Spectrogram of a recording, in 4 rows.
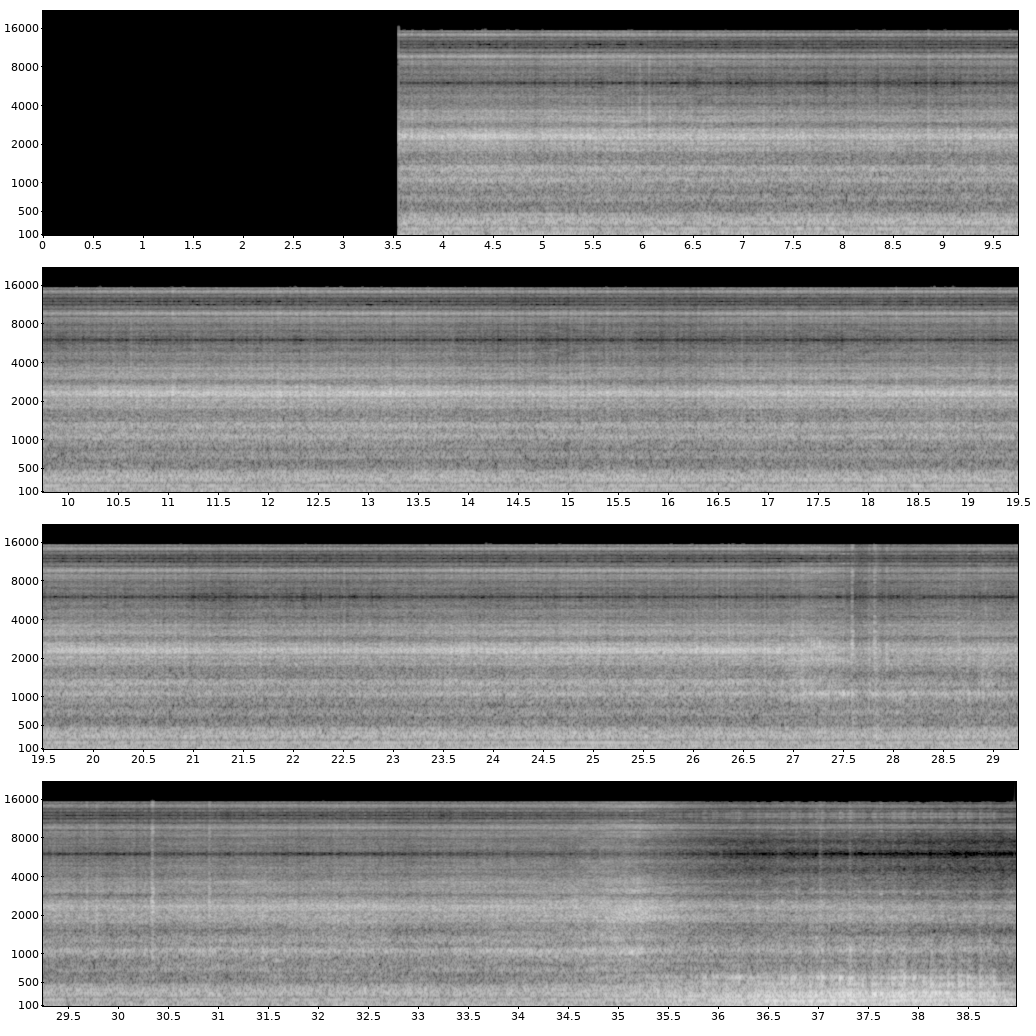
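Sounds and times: cable whirring hum: 0:03.6 - 0:38.9.

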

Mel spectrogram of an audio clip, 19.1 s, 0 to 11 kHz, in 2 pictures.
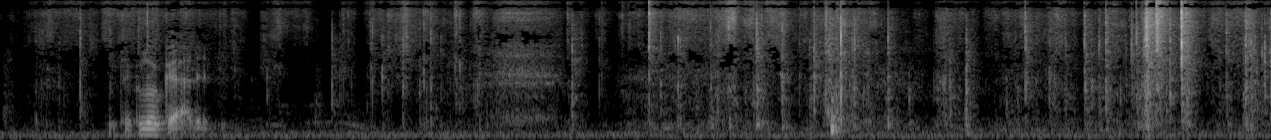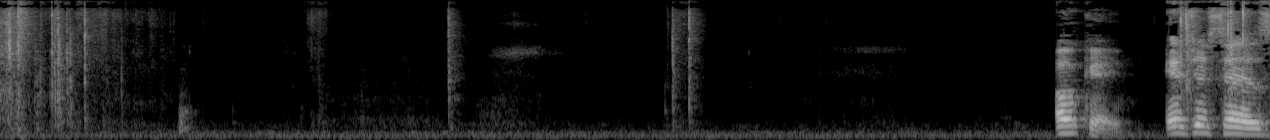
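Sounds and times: paper and packaging handled: 0:00.0 - 0:10.9, 0:18.3 - 0:19.0
steady low hum: 0:00.0 - 0:18.3.

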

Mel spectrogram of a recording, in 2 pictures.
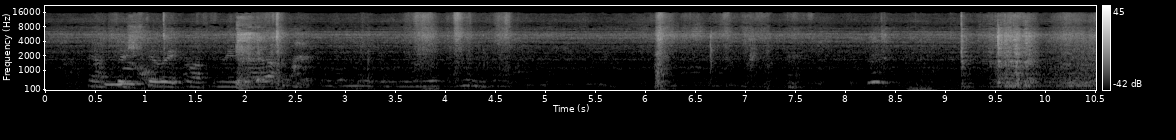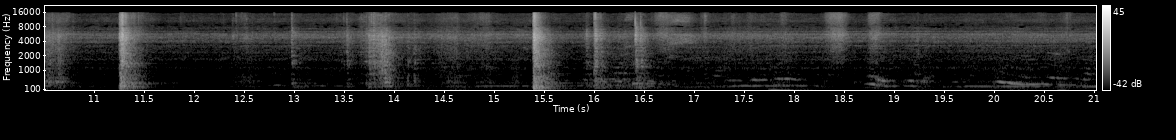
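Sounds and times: sharp knocks on griddle: 0:06.1 - 0:06.4, 0:11.2 - 0:11.7, 0:15.4 - 0:16.6.

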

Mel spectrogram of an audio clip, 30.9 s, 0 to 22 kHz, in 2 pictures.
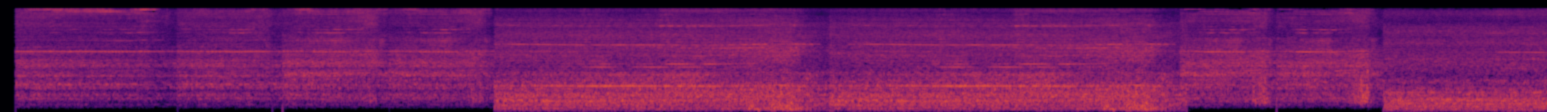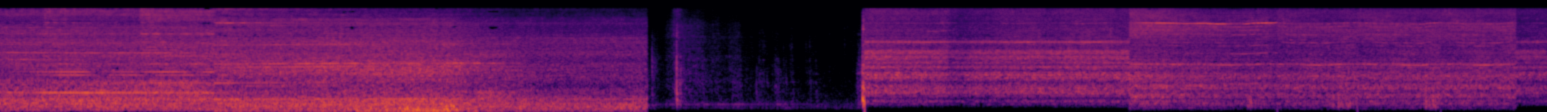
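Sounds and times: saw cutting wood board: 0:00.2 - 0:21.9, 0:24.1 - 0:30.9
radial arm saw motor whine: 0:04.5 - 0:22.0.

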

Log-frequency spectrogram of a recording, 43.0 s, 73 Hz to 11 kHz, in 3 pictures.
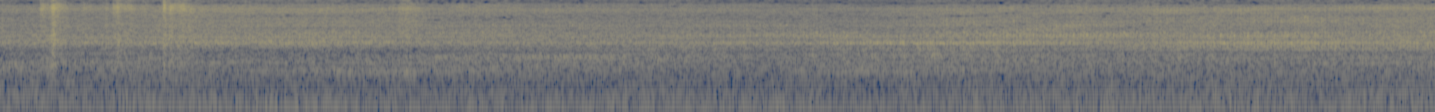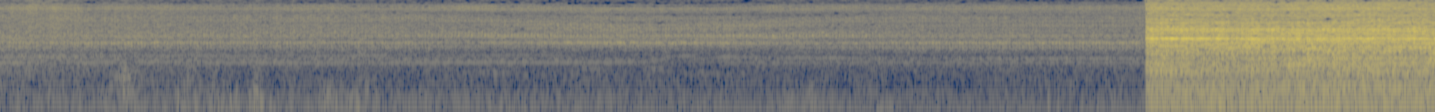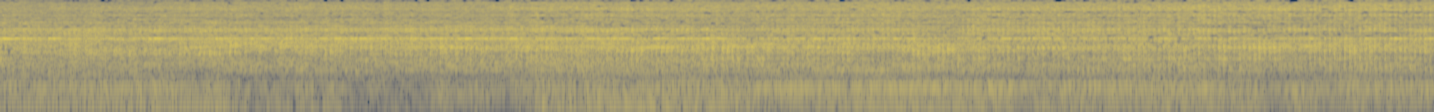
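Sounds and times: drilling rig engine drone: 0:00.0 - 0:18.3, 0:25.8 - 0:43.0
held tones: 0:25.8 - 0:43.0.

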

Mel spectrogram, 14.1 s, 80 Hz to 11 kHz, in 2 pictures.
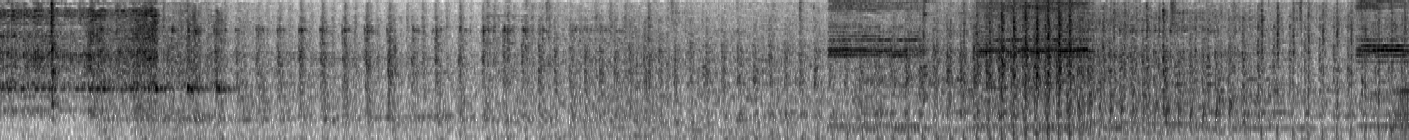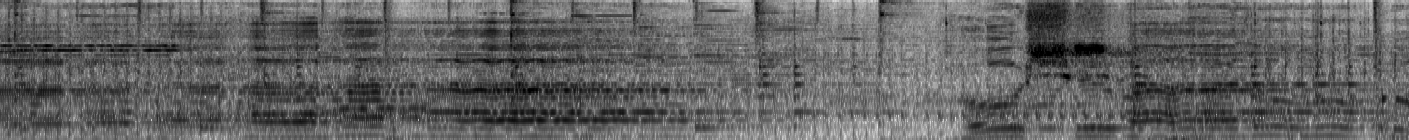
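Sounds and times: rattling engine running: 0:00.0 - 0:14.0
road traffic: 0:00.0 - 0:14.0
high whine: 0:03.5 - 0:14.0.

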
